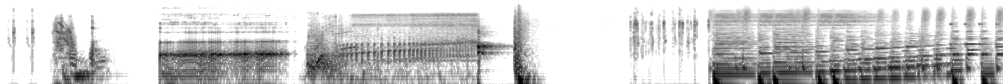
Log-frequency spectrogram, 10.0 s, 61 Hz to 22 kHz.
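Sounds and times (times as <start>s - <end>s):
cartoon burp through a straw: 1.6s - 4.1s.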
